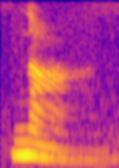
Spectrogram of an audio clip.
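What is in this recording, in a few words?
"naan4", Cantonese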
